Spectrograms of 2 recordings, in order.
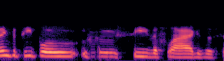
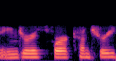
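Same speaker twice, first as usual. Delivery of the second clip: normal talking voice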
